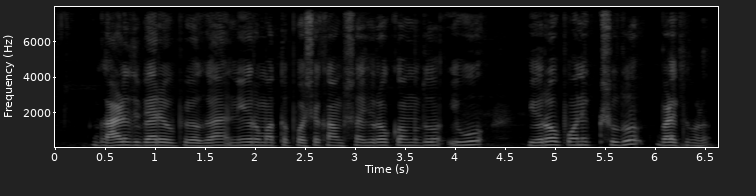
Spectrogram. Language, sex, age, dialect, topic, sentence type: Kannada, male, 18-24, Northeastern, agriculture, statement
